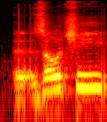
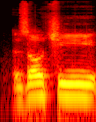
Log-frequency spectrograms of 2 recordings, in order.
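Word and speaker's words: Xochitl: But Zochi, like I will say, because that's I believe that's how you say her name.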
